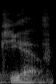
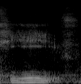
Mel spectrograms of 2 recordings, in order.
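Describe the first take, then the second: First: The name is said the Russian way. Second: The name is said the Ukrainian way. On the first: It nods to the Russians. The speaker calls it wrong. "Kiev is a nod to the Russians" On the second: It follows the local Ukrainian usage. The speaker calls it right. "the Ukrainian spelling and pronunciation"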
